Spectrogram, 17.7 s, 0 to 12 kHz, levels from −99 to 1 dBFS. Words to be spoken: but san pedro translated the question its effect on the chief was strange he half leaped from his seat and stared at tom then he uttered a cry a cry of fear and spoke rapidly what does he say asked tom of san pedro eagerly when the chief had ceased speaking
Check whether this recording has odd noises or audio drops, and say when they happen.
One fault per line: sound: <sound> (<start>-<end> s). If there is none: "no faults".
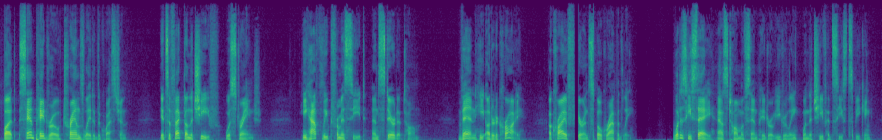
sound: dropout (11.5-11.6 s)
